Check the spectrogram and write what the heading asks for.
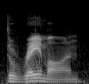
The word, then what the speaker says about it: Doraemon: I feel more comfortable enunciating it as... I said enunciate. Let's see, look, there you go. Enunciating it. Pronouncing it as Doraemon.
